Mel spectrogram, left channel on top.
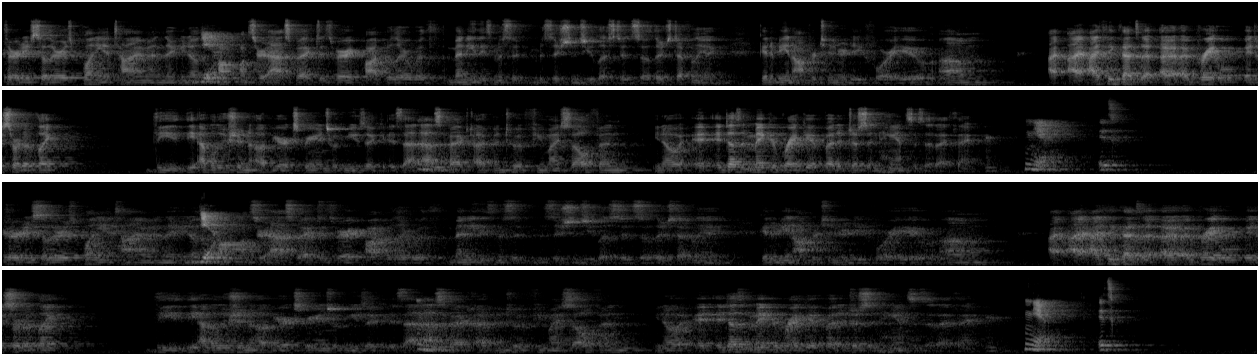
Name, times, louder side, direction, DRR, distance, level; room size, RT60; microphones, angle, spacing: voice 1, 0.0-9.8 10.5-13.3 14.0-18.8 19.1-22.5, left 5 dB, 65° left, 3 dB, 0.4 m, -40 dB
voice 2, 2.0-2.2 16.7-16.9 22.8-23.0 23.5-23.7, right 5 dB, 65° right, 2 dB, 0.5 m, -34 dB
3.3 x 2.1 x 3.2 m, 1.3 s
head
